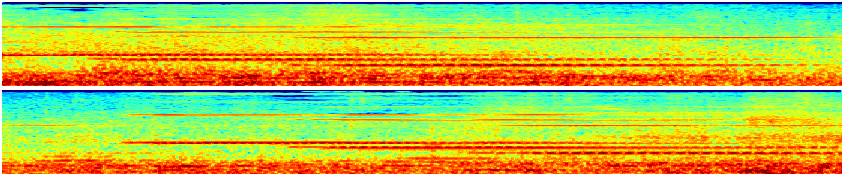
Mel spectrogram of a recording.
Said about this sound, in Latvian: Paldies, lūdzu zvanu.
